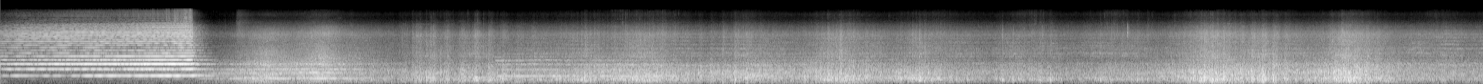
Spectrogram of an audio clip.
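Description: A train horn sounds loud and steady for about four seconds, then cuts off suddenly. After it, a passing passenger train's coaches rush by close alongside on the next track, a rumbling clatter that swells and fades in waves.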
